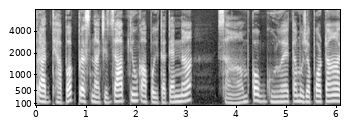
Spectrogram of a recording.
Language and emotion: Goan Konkani, fearful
